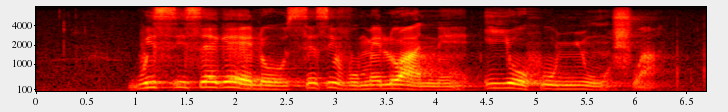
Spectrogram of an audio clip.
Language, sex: Zulu, male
